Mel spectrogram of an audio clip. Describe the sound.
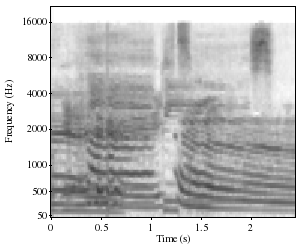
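A person mimics a beagle's howl with a loud, drawn-out vocal wail that breaks briefly and rises into a second sustained, wavering howl, with no other sounds.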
